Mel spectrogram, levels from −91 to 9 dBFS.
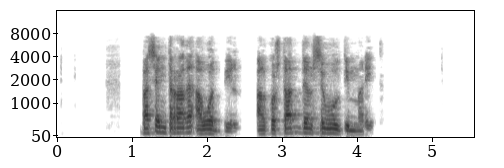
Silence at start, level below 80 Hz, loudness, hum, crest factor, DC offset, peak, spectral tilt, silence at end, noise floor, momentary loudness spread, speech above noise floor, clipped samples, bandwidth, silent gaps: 1.15 s; -60 dBFS; -18 LUFS; none; 18 dB; under 0.1%; -2 dBFS; -4.5 dB/octave; 1.35 s; under -90 dBFS; 11 LU; over 73 dB; under 0.1%; 7.8 kHz; 2.46-2.65 s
